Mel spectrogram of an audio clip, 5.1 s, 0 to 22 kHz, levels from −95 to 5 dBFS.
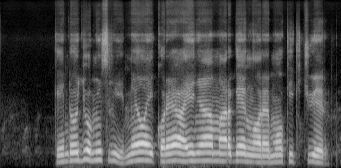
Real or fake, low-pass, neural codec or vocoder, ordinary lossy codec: fake; none; codec, 44.1 kHz, 7.8 kbps, DAC; none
